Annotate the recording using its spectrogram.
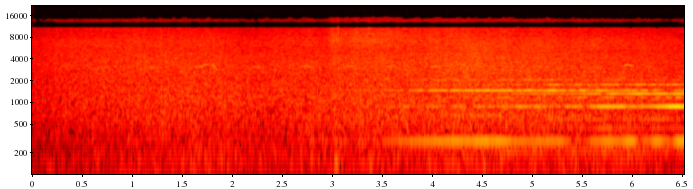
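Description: Ocean ambience: a steady rushing wash that fades in and grows louder. About halfway through, held notes of ambient music come in over it.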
